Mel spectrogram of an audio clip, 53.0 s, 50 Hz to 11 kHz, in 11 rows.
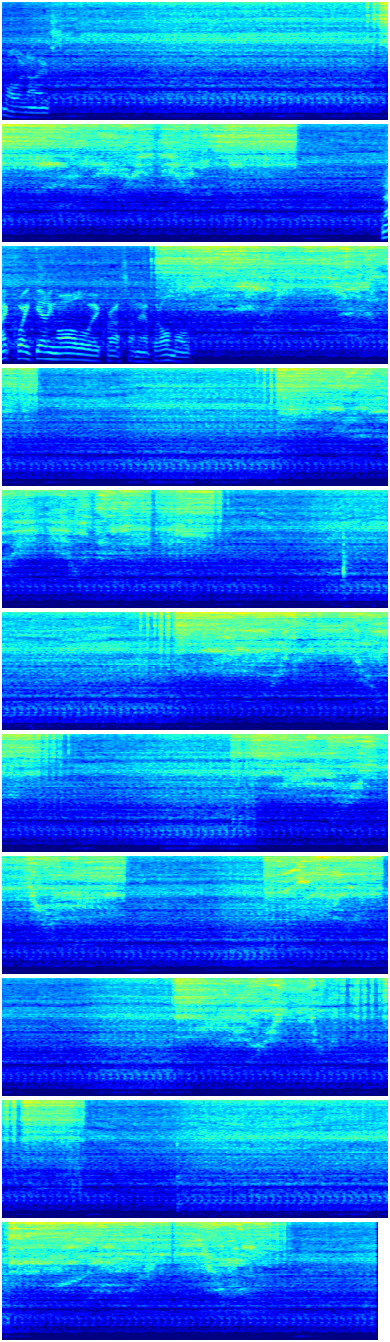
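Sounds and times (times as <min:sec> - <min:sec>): belt sharpener motor hum: 0:00.1 - 0:52.9
knife blade grinding on belt: 0:04.6 - 0:08.6, 0:11.6 - 0:15.0, 0:17.8 - 0:22.2, 0:25.9 - 0:29.8, 0:31.8 - 0:35.4, 0:37.1 - 0:38.6, 0:40.8 - 0:44.6, 0:48.3 - 0:52.0.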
